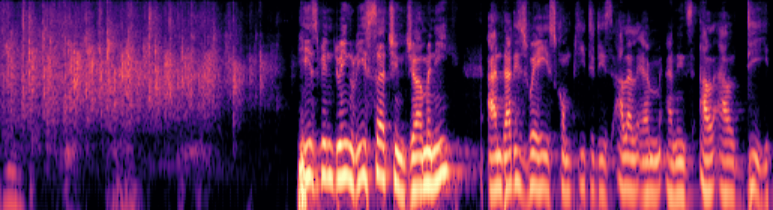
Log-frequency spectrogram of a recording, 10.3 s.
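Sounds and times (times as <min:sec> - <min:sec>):
audience applause: 0:00.0 - 0:03.9
speech: 0:04.0 - 0:10.3.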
